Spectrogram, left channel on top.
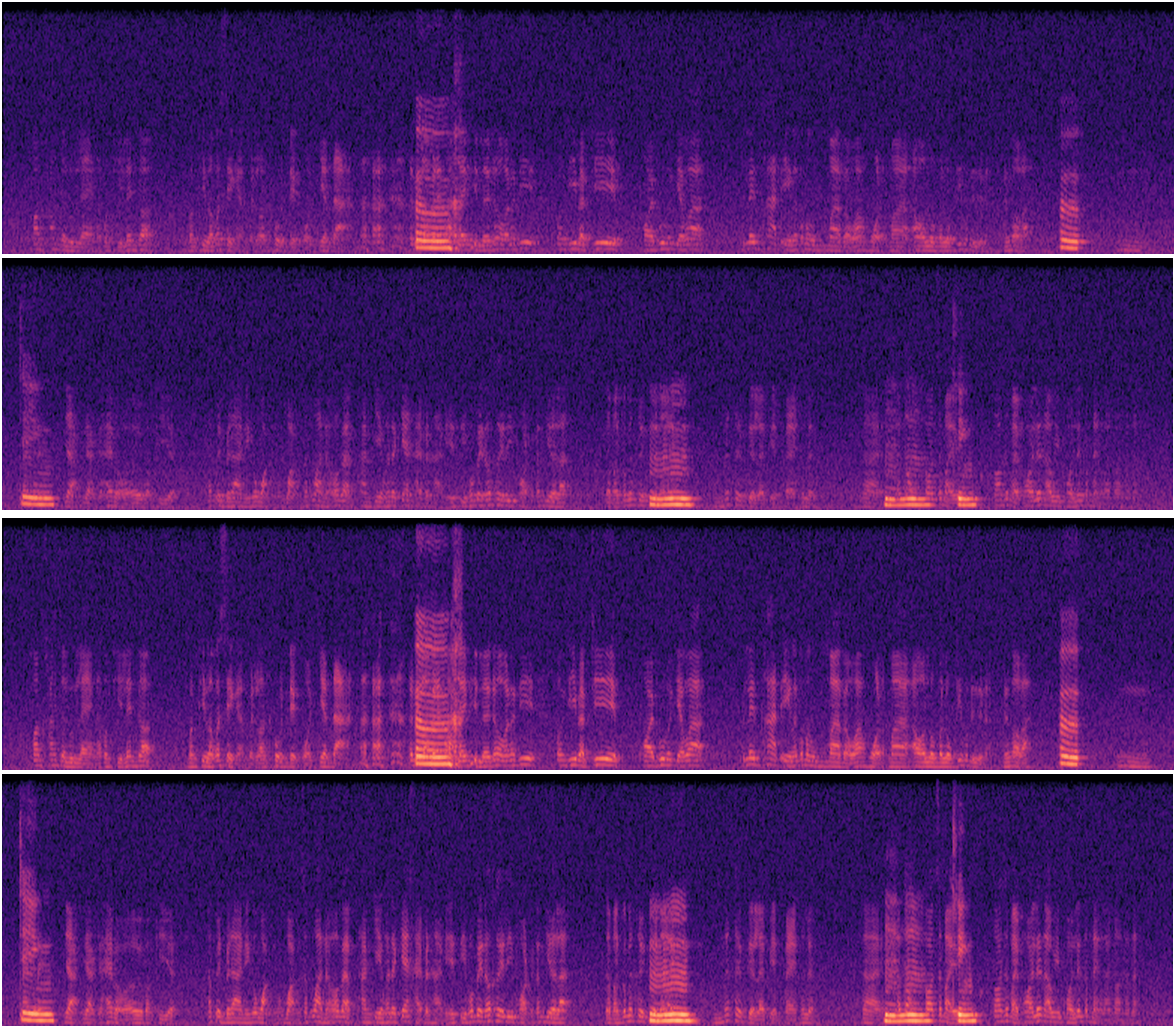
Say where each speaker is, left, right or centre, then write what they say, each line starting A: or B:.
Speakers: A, on the right; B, on the right.
A: ค่อนข้างจะรุนแรงนะบางทีเล่นก็บางทีเราก็เซ็งอ่ะเหมือนเราโดนเด็กหัวเกรียนด่า <laughs> ทั้งที่เราไม่ได้ทำอะไรผิดเลยเนอะบางที่บางทีแบบที่
B: เออ
A: พลอยพูดเมื่อกี้ว่าเล่นพลาดเองแล้วก็มามาแบบว่าหัวมาเอาอารมณ์มาลงที่คนอื่นอ่ะนึกออกปะ
B: เออ
A: อืมใช่ก็เลยอยากอยากจะให้แบบว่าเออบางทีอะถ้าเป็นไปได้นี่ก็หวังหวังสักวันนะว่าแบบทางเกมเขาจะแก้ไขปัญหานี้สักทีเพราะเบนก็เคยรีพอร์ตไปตั้งเยอะแล้ว
B: จริง
A: แต่มันก็ไม่เคยเกิดอะไรขึ้นไม่เคยเกิดอะไรเปลี่ยนแปลงขึ้นเลย
B: อืม
A: ใช่แล้วตอนตอนสมัย
B: อืมจริง
A: ตอนสมัยพลอยเล่นอาวีพลอยเล่นตำแหน่งอะไรตอนนั้นอะ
